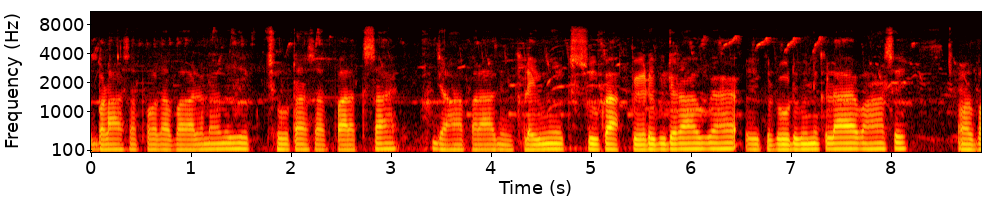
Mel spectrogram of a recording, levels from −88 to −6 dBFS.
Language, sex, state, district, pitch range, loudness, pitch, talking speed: Hindi, male, Chhattisgarh, Kabirdham, 120-130 Hz, -33 LUFS, 125 Hz, 230 wpm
